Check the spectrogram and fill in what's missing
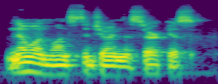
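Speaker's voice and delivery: ordinary talk, nothing marked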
